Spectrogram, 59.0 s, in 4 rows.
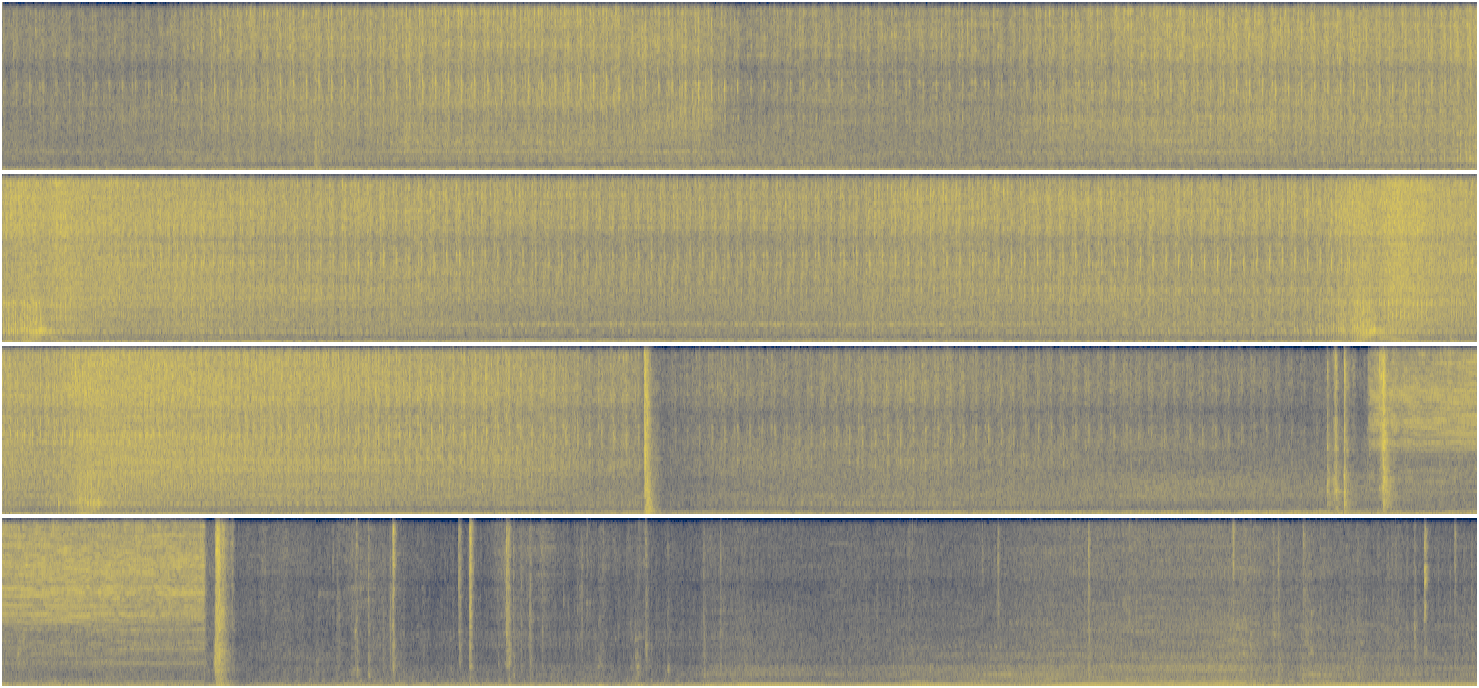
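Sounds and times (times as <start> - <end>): car engine idling and revving: 0.0 - 59.0
car bonnet slamming shut: 35.9 - 36.3, 42.8 - 43.6, 46.3 - 46.7.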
